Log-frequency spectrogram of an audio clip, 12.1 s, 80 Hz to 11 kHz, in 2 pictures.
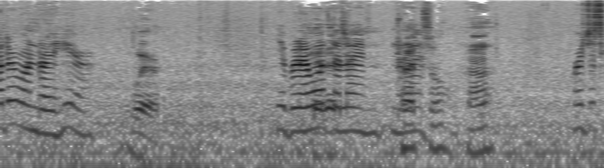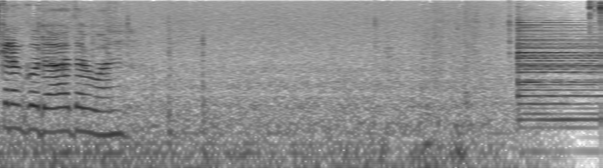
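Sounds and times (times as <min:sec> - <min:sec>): car driving rumble: 0:00.0 - 0:11.3
keyboard chords music: 0:11.2 - 0:12.0.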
